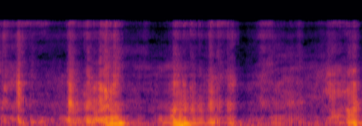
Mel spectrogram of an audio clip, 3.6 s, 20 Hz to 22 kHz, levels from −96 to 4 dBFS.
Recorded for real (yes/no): no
